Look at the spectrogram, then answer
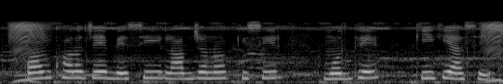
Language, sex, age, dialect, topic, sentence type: Bengali, female, 18-24, Rajbangshi, agriculture, question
